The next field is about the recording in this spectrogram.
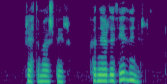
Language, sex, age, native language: Icelandic, female, 30-39, Icelandic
